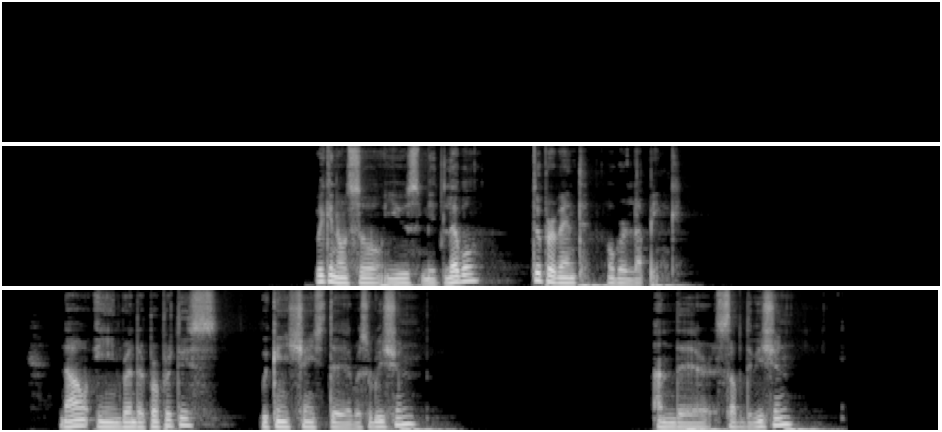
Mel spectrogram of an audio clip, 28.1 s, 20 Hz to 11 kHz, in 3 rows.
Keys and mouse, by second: 1.8 middle click, 2.7 middle click, 3.4 middle click, 6.2 click, 6.5 middle click, 7.8 middle click, 9.2 middle click, 10.2 middle click, 10.6 middle click, 11.4 middle click, 11.8 shift+click, 12.4-12.8 drag, 12.6 middle click, 12.6 right click, 14.3 shift+click, 14.6-19.0 shift+middle drag, 26.8 click, 27.8 click.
